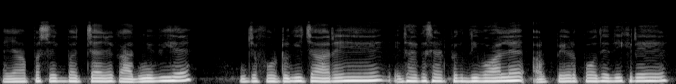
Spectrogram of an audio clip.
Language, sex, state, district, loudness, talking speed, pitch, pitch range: Hindi, male, Jharkhand, Ranchi, -12 LUFS, 230 wpm, 150 Hz, 140-160 Hz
